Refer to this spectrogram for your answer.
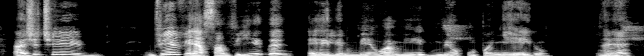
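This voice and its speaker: A woman's very slow delivery with very wide pitch swings. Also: medium pitch for a woman. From Minas Gerais, Brazil. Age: 70s. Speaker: retired educator. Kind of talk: interview. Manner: animated.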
